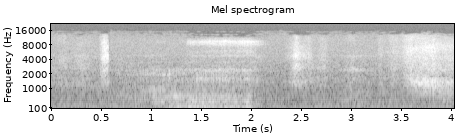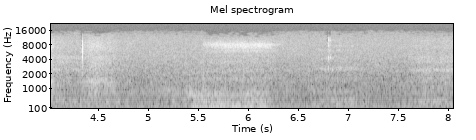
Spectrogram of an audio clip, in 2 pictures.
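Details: Sleeping Doberman dog with soft, rhythmic snuffling snores on each breath, about 27 a minute, over a steady background hum; light snoring.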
